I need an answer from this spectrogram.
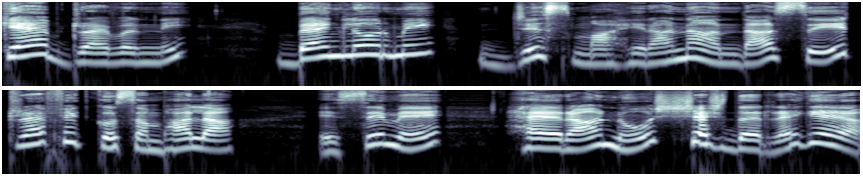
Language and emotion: Urdu, surprised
